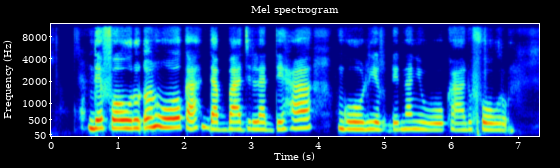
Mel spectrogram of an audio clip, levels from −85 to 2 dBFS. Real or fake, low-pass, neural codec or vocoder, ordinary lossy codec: fake; 10.8 kHz; codec, 24 kHz, 0.9 kbps, DualCodec; AAC, 64 kbps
